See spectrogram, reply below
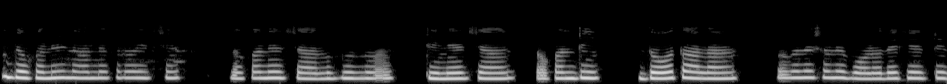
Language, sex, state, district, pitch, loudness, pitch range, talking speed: Bengali, female, West Bengal, Malda, 290 Hz, -17 LUFS, 275-300 Hz, 115 wpm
